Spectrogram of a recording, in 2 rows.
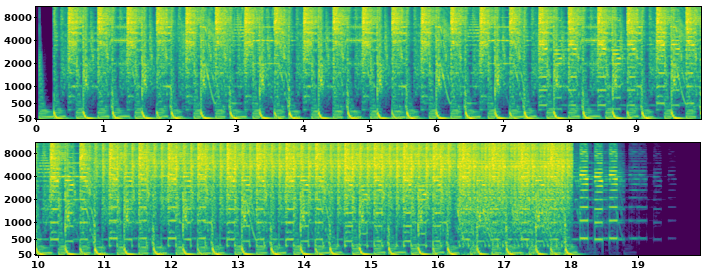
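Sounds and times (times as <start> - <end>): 
techno music: 0.1 - 19.3.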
